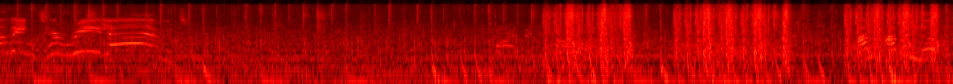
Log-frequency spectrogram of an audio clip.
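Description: Gunfire in the video game Watch Dogs Legion: dense, rapid automatic bursts in the second half after a stretch of scattered shots, with bird chirps and a voice talking beneath.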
